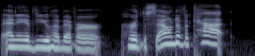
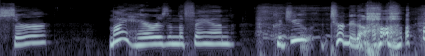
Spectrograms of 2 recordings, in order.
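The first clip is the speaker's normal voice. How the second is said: calm, slow, deadpan, matter-of-fact, unbothered; 5 semitones higher than usual. Retelling asking the cab driver to turn off the fan: imitating own matter-of-fact request. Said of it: "I was being very matter of fact about it".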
